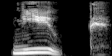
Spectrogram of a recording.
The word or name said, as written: neuk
